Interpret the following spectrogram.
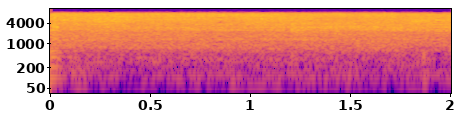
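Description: Hornby OO gauge model steam locomotive, an LMS Duchess of Sutherland, running with its coaches round a tabletop track. Its motor and wheels on the rails make a steady, even hiss.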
